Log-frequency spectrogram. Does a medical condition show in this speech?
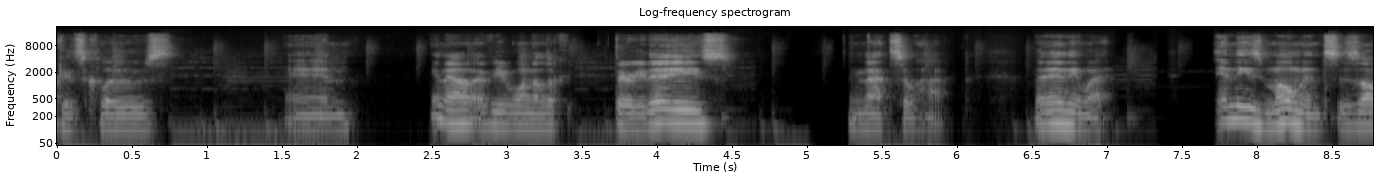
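No.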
